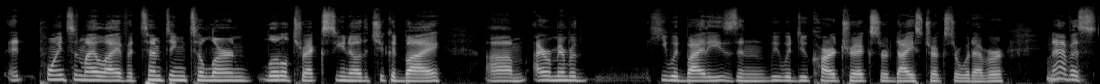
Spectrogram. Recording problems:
none

